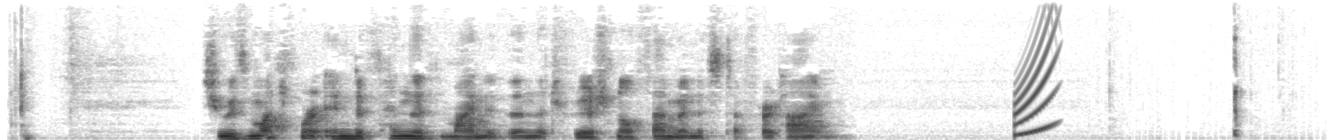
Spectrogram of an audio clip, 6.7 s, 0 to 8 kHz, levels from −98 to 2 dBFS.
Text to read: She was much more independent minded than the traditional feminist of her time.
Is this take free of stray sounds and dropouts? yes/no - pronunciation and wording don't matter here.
no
